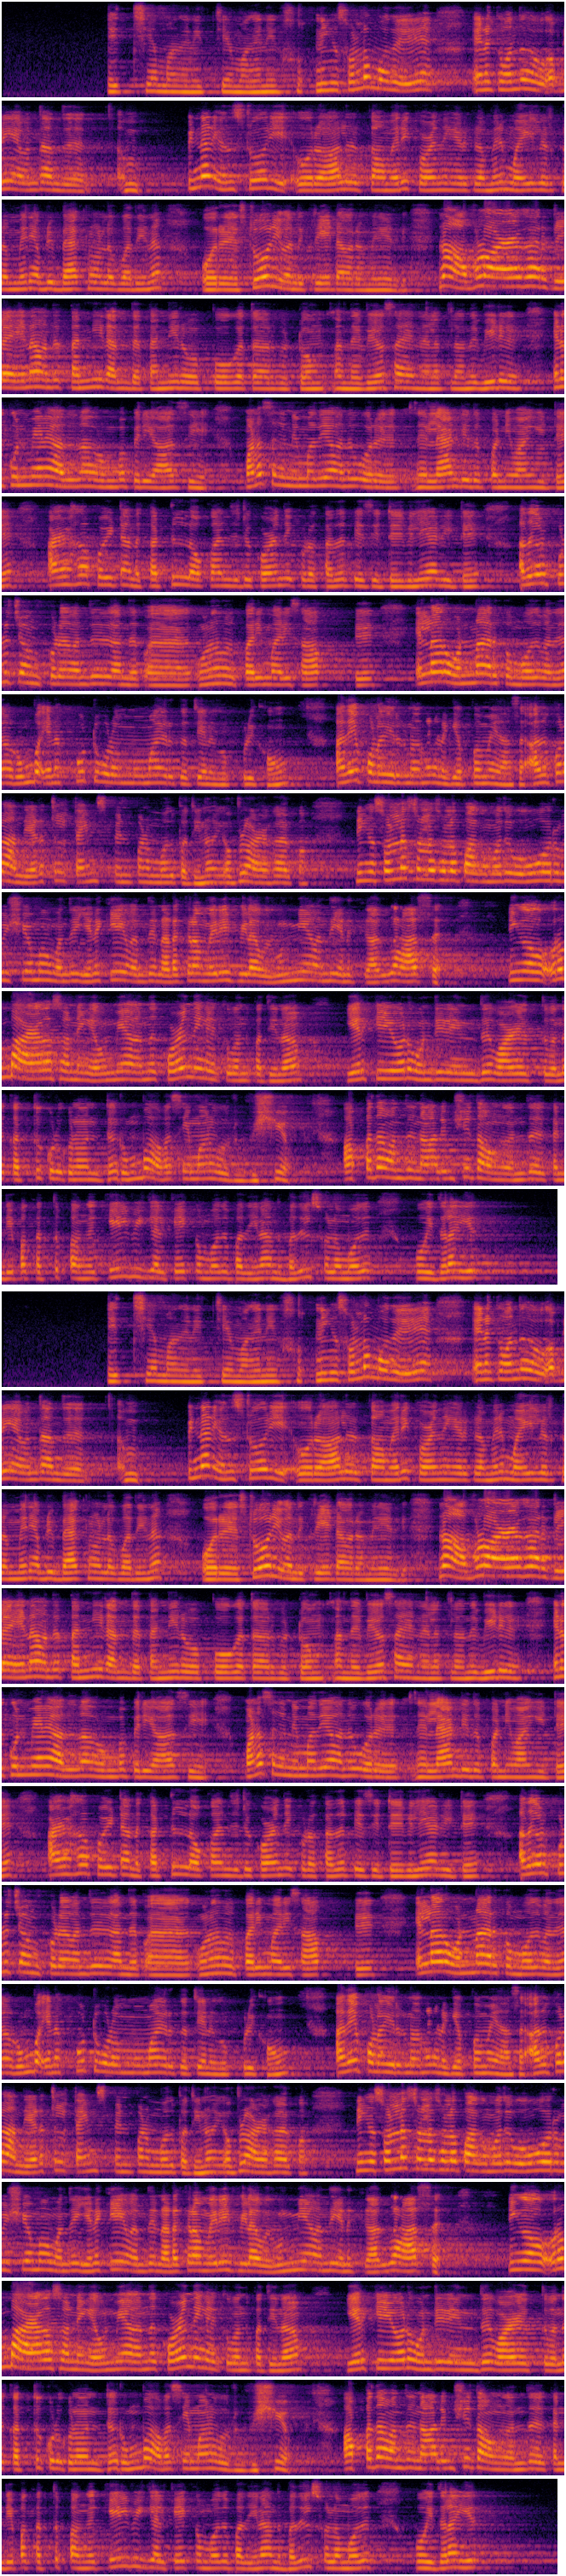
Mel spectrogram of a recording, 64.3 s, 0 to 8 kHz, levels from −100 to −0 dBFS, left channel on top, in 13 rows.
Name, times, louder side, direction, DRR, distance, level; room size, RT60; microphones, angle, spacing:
voice 1, 0.9-6.2 6.6-32.5 32.8-48.4 49.0-52.1 52.5-59.5 60.0-63.6, right 1 dB, 10° right, 8 dB, 0.7 m, -28 dB
29.5 x 15.5 x 9.6 m, 2.8 s
head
